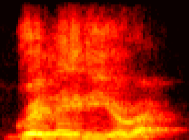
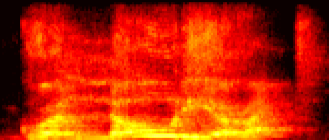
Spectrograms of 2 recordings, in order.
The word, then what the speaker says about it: granodiorite: correctly first of all the stone is not called Grenada Iraq he calls it been a deer right throughout that entire piece okay it's called granodiorite okay see how it self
